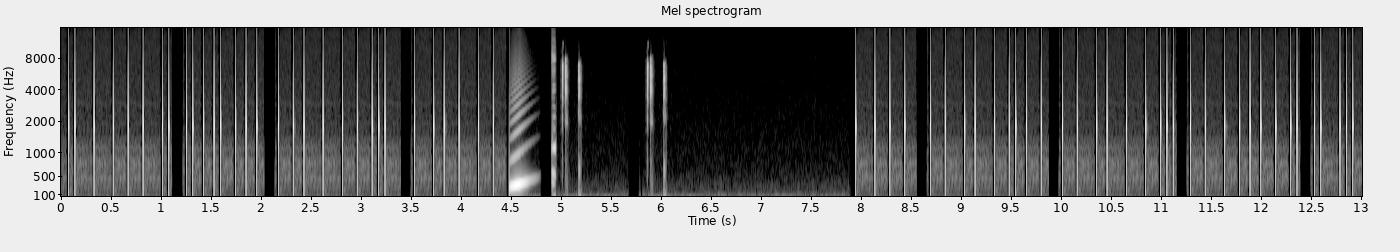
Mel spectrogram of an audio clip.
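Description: Keys click rapidly as someone types.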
